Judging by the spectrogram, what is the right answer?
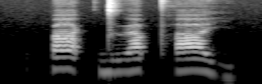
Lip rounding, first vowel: unrounded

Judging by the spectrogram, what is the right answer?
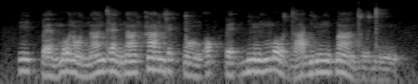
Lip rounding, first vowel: unrounded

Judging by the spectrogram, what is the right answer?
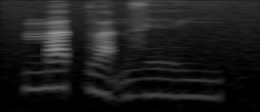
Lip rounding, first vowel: unrounded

